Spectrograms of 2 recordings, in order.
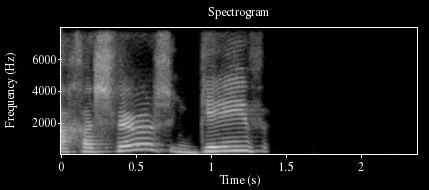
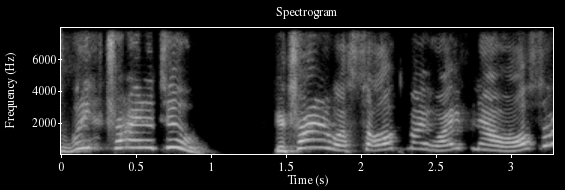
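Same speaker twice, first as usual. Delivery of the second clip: much higher accusing outburst; furious king; 8 semitones higher, faster than usual. Acted. King bursts in on Haman, accusing and much higher. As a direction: catch him in the act, voice shooting up.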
